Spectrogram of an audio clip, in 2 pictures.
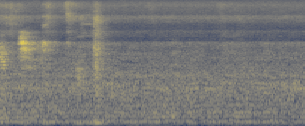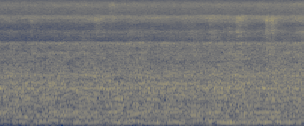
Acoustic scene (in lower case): elevator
